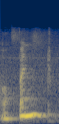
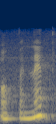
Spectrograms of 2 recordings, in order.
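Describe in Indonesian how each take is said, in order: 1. Akhirannya bunyi konsonan biasa. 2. Akhirannya menambah suku kata tambahan 'id'. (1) "Cara bacanya opened" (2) "bukan opened"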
